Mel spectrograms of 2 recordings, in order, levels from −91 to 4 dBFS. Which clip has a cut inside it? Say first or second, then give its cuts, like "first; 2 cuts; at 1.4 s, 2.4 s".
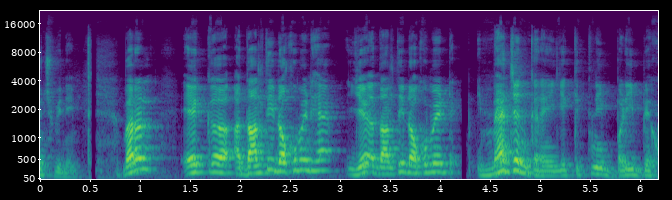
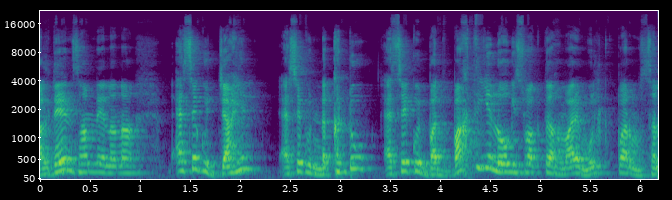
first; 1 cut; at 4.2 s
